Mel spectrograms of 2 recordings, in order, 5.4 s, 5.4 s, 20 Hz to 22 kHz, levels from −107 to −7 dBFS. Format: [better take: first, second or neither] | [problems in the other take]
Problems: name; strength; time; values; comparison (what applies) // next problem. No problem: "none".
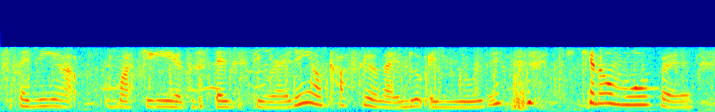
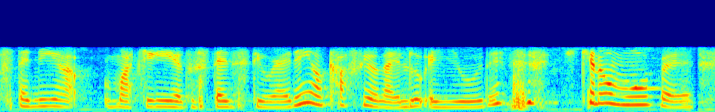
second | background sound (Applause); 12 dB below the speech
